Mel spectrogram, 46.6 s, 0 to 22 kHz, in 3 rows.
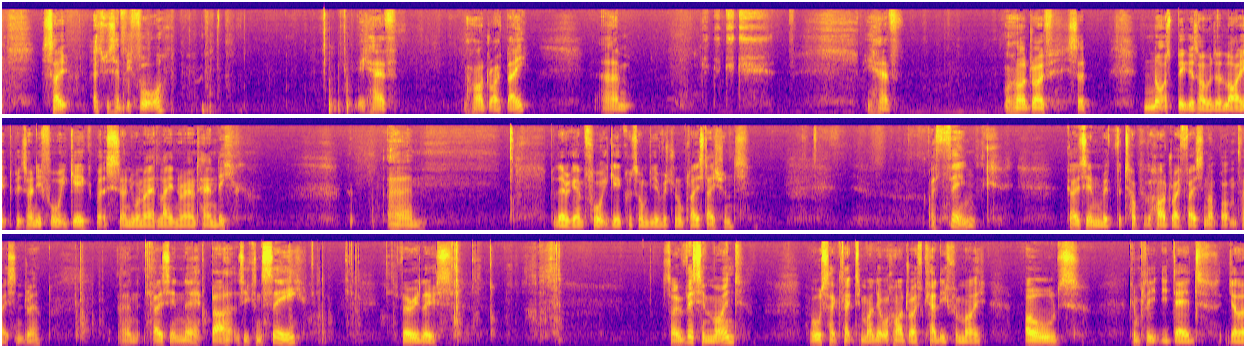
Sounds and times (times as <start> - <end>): Inside, small room: 0.0 - 46.5
Speech: 0.5 - 2.1, 4.4 - 5.0, 5.8 - 6.6, 7.4 - 7.9, 10.8 - 11.3, 12.5 - 13.6, 14.3 - 18.6, 20.3 - 20.8, 22.4 - 25.0, 27.1 - 28.1, 28.8 - 31.6, 32.5 - 34.9, 36.0 - 36.8, 39.3 - 40.4, 41.1 - 44.6, 45.2 - 46.5.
